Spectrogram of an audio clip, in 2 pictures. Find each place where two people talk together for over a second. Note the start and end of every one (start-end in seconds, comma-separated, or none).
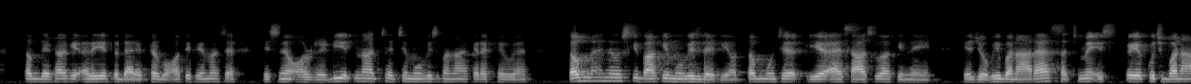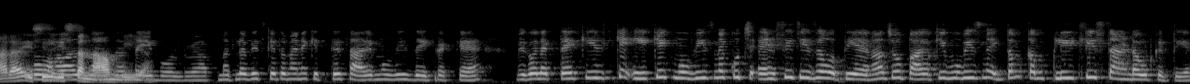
12.3-13.5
